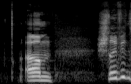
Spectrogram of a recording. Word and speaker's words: Schlieffen: comments like, hey, dummy, it's a long I or a long E. You're doing it wrong, so sorry. But we got it right now. This is actually called Schlieffen, the same way that the IE in Zieten is pronounced the way it is.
